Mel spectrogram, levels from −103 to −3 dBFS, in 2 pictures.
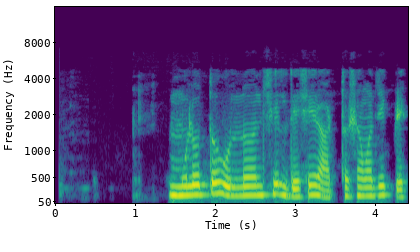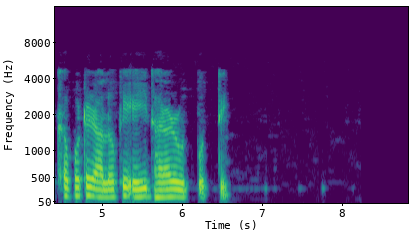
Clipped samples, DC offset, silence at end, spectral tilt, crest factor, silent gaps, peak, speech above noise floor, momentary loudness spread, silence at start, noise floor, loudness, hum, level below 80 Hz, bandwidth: under 0.1%; under 0.1%; 2.25 s; -12.5 dB/octave; 16 dB; none; -2 dBFS; 63 dB; 11 LU; 1.45 s; -79 dBFS; -17 LUFS; none; -58 dBFS; 5 kHz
